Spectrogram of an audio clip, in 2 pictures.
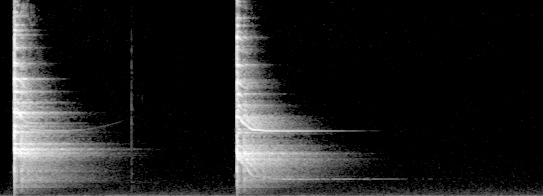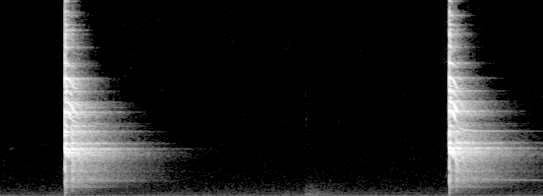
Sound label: spring steel rico hit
